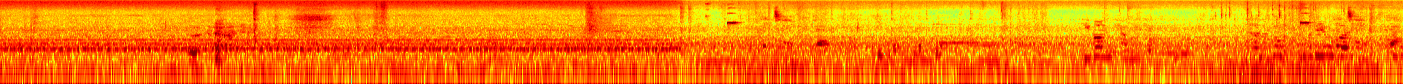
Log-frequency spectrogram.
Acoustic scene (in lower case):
bus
